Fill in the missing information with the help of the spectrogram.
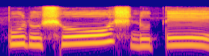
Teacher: আবার এটা খেয়াল রাখতে হবে, শোতে যতটা টাইম দিচ্ছি তেতে যেন সেম টাইম না হয়ে যায়, তেতে শো থেকে কম টাইম দিতে হবে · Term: প্লুত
